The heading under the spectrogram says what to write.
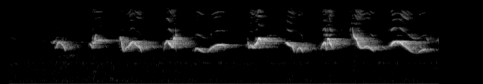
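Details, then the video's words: Song of a black-headed grosbeak: a steady run of about nine sweet warbled notes, alternately rising and falling, delivered at a lively pace with short gaps, clean and without other sounds. "Black-headed Grosbeak Singing - Picogrueso Pechicafé Cantando"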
